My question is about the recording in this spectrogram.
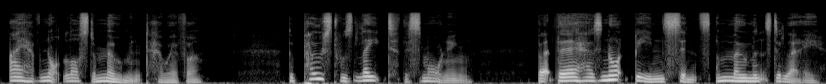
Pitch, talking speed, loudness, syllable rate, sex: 140 Hz, 160 wpm, -19 LUFS, 4.6 syllables/s, female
